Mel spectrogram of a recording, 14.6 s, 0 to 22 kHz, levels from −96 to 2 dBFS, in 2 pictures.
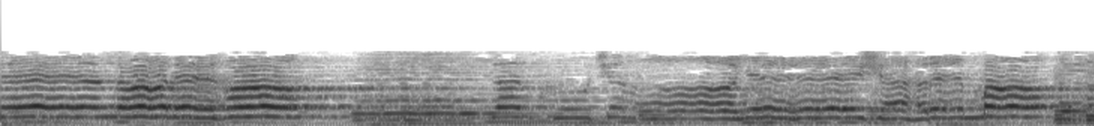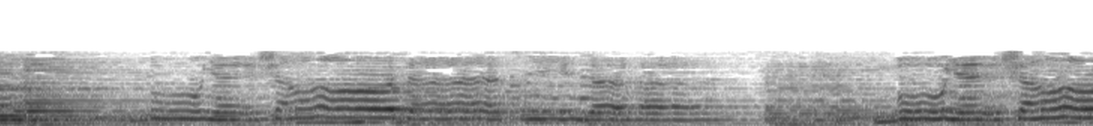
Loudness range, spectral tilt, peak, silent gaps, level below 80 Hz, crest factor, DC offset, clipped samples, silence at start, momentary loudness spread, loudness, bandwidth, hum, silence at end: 7 LU; -5.5 dB/octave; -10 dBFS; none; -46 dBFS; 14 dB; under 0.1%; under 0.1%; 0 s; 13 LU; -24 LUFS; 4.2 kHz; none; 0 s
